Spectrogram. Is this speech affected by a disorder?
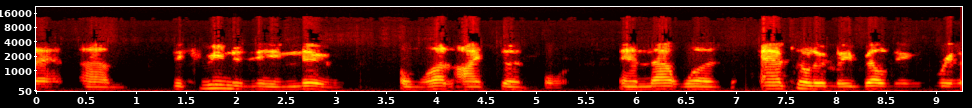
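Yes: ALS; voice off but clear and understandable.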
